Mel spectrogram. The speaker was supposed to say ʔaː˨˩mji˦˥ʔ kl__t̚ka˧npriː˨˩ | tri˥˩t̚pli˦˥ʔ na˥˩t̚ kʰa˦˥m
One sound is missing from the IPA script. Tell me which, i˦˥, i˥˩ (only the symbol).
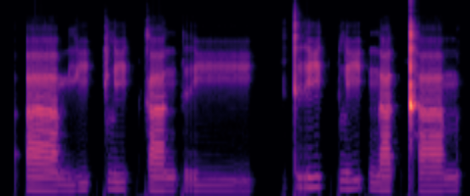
i˥˩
